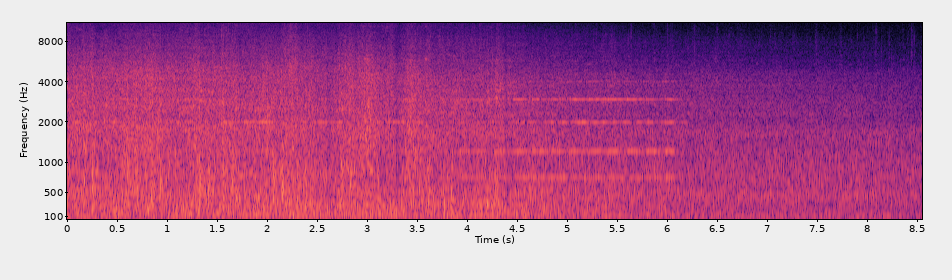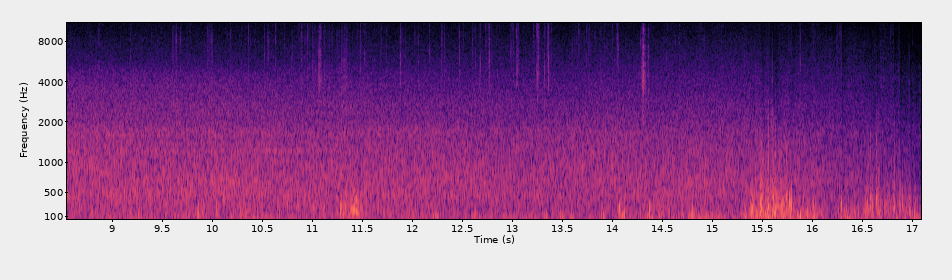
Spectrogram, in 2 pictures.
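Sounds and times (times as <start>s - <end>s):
train wheels clattering: 0.0s - 13.4s.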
